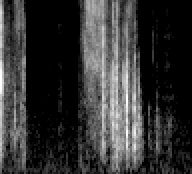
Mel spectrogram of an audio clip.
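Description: Paper rustling as a book is opened: a short crinkly burst, a pause, then a longer dry flurry of crackling page sounds that fades out, with no voices.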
